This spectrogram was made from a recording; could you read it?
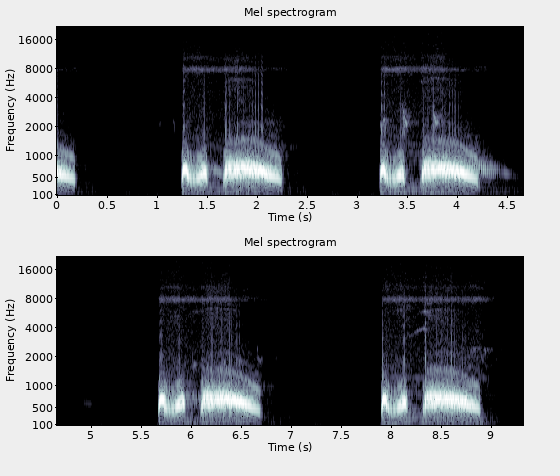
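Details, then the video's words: Spotted dove lure calling to force rivals down: five evenly spaced phrases, each a brief double coo then a sustained, slightly falling coo, repeating roughly every two seconds. "suara pancingan gacor tekukur memaksa menurunkan lawan,bikin emosi lawan."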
